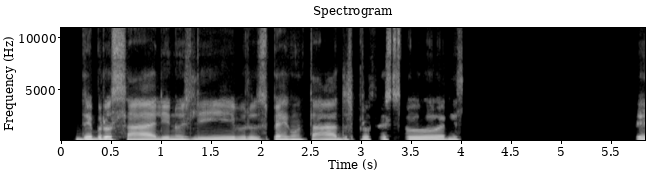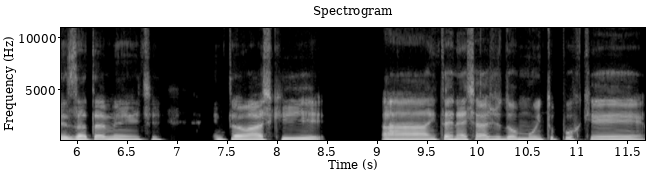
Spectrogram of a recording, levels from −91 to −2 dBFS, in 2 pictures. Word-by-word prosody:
debruçar 120 +1 +2
ali 120 0 0
nos 120 -2 +1
livros, 115 0 0
perguntar 115 +1 0
dos 115 0 -5
professores. 125 +1 -1 1.8
Exatamente. 125 -1 +1 0.5
Então, 130 +1 0
eu 135 - +3
acho 140 -1 +2
que 155 -5 -1 0.6
a 130 -1 +3
internet, 145 +4 +1
ela 160 -1 +1
ajudou 155 +1 0
muito 155 +3 -1
porque 155 -5 -2
125 Hz, 90 wpm, -26 LUFS, 120-145 Hz, 1.8 s, eu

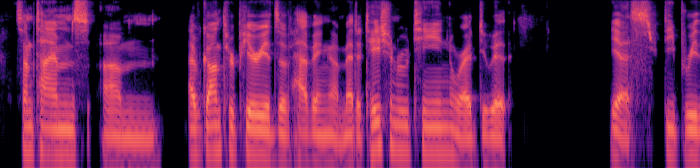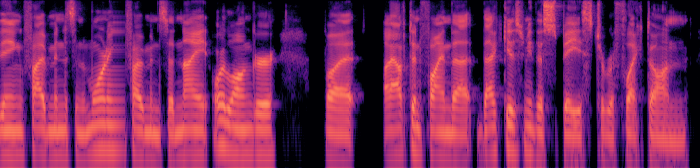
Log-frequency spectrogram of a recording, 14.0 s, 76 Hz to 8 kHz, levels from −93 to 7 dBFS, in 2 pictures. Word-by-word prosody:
Sometimes, 115 -2 +3
um, 90 -1 -6 0.3
I've 115 0 0
gone 125 +1 +2
through 125 -1 -3
periods 110 -4 +3
of 100 -2 -2
having 95 -1 -2
a 90 - -5
meditation 125 +10 0
routine 120 -1 -2
where 90 -2 0
I 90 - +1
do 95 0 -7
it 90 - -1 1.0
Yes, - - +2
deep 110 -3 -7
breathing, 110 -1 +1
5 115 +2 +1
minutes 105 0 -1
in - - -8
the 95 - -7
morning, 125 +2 -1
5 110 -2 0
minutes 100 -1 -3
at 100 - -1
night, 110 0 +2
or 145 -1 +2
longer. 110 -1 +2 0.5
But 100 -2 +2 0.3
I - - +3
often 115 +2 0
find 105 -1 +1
that 95 -1 +2
that 115 +1 0
gives 125 -2 +2
me 120 - -3
the 105 -1 -2
space 90 -2 +4
to - - -4
reflect - - -3
on 85 -2 -2
110 Hz, 180 wpm, -23 LUFS, 95-115 Hz, 1.0 s, space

